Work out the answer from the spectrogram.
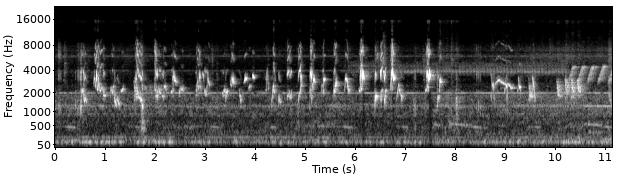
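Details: Budgerigars chattering to one another: dense runs of high chirps and squeaks, busiest in the middle, easing into a few scattered notes and a short warble near the end.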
